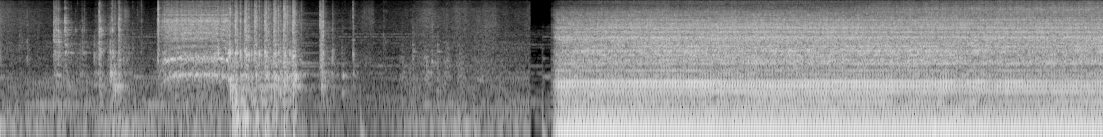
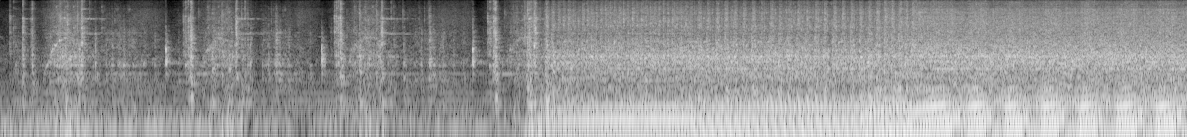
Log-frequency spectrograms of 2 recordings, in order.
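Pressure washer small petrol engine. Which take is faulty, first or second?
second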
